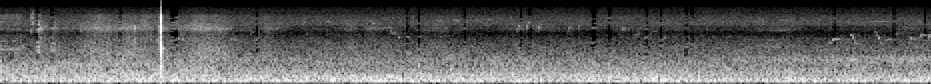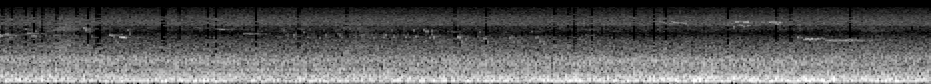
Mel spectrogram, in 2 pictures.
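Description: Steady outdoor background rush with a single sharp click about a second in and a few faint bird chirps later on.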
